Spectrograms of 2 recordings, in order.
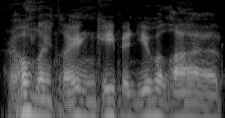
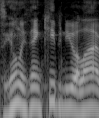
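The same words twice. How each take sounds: First: It is said in an imitated old man's voice. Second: It is said in an imitated younger man's voice. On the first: The speaker calls it wrong. "I did the wrong voice" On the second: The speaker calls it right. "it's Ethan Hawke"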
